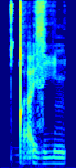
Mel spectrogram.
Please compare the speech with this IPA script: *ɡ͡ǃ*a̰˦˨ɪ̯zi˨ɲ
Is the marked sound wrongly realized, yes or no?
no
